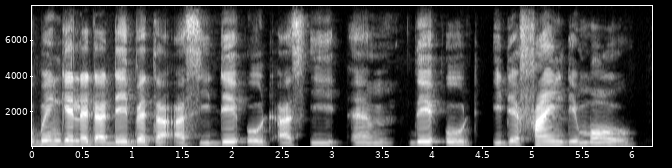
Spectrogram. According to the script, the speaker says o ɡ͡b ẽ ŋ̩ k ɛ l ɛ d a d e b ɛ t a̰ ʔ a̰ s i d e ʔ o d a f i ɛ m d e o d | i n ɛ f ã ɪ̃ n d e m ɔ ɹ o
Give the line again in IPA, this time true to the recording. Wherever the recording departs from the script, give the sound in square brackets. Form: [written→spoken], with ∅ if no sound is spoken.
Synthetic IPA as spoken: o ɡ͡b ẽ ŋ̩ [k→ɡ] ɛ l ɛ d a d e b ɛ t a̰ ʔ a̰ s i d e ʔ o d a [f→s] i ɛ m d e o d | i [n→d] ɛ f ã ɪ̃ n d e m ɔ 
